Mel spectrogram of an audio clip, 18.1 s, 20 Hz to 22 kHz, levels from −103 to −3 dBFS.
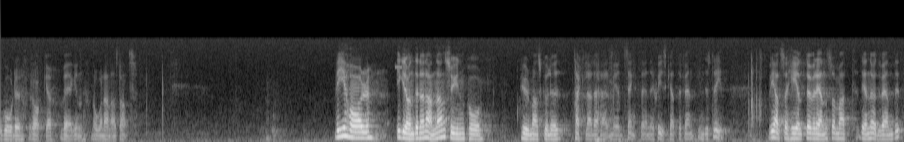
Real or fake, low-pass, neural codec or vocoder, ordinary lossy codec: real; 7.2 kHz; none; none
